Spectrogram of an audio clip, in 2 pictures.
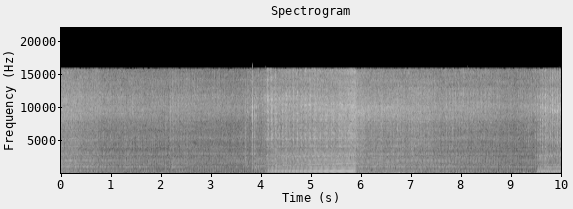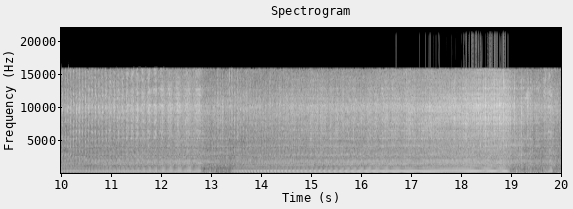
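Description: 50cc Panterra dirt bike engine riding along under throttle. It revs up three times, climbing in pitch each time, and drops back to a low, quieter run between the rev-ups as the throttle is eased off.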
